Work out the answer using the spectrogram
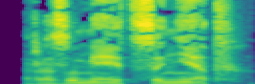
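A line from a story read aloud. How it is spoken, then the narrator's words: Angry exhale. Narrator (Russian): зло выдохнул контрразведчик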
